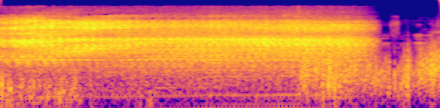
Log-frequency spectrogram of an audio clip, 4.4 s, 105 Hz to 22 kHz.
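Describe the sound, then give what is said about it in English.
A large truck with 42-inch tires idles in fine, powdery snow, its engine rumbling steadily and loudly with a low droning hum that holds throughout before shifting briefly near the end. No one speaks. “Our trucks had 42-inch tires, but that was no match for snow that was as fine as sugar.”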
